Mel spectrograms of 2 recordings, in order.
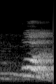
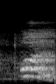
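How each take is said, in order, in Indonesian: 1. Konsonan pertama itu dalam, penuh, dan membulat. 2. Konsonan pertama itu dalam, penuh, dan membulat.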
